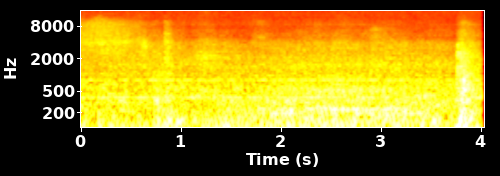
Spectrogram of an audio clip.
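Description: Exhibition-hall background noise: a steady murmur with a faint hum, and a single thump near the end.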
